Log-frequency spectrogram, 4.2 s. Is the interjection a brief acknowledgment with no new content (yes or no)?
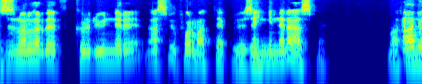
no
